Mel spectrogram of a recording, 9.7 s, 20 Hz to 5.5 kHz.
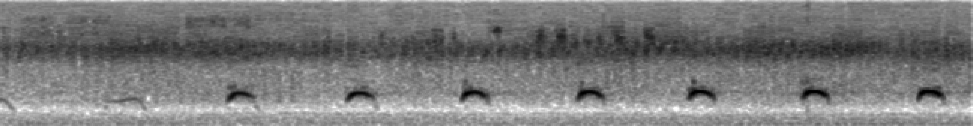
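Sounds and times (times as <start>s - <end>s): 
background hiss: 0.0s - 9.7s
bird giving short arched calls in Higashiosaka, Japan: 0.0s - 9.7s.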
